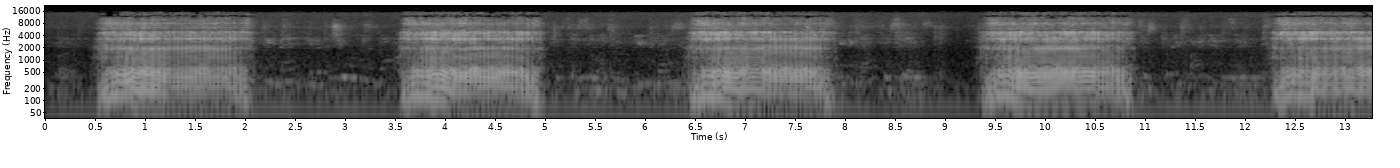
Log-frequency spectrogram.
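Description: Loud, droning snores recur at about 21 a minute, each roughly a second and a half long, with quieter breathing between. Typical snoring.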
